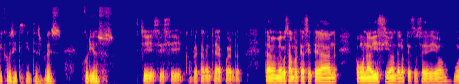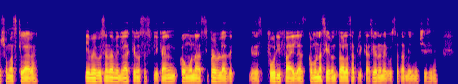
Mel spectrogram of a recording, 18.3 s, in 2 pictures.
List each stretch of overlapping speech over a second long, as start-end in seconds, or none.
none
